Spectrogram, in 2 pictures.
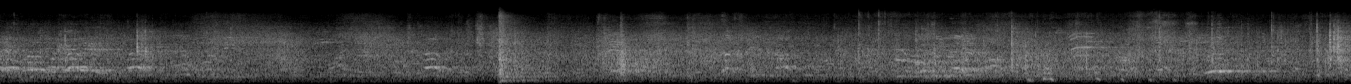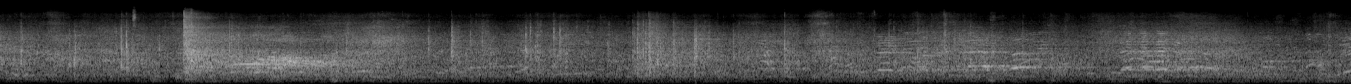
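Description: Skates scrape and hiss across the ice in a large echoing arena.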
